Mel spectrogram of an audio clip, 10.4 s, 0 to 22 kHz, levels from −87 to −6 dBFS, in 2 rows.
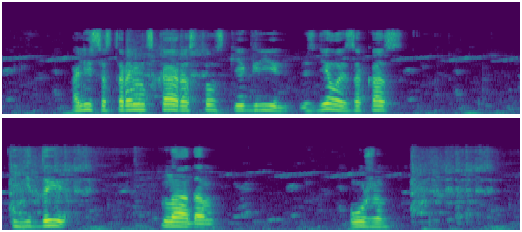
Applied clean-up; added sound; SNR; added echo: classical method log-MMSE.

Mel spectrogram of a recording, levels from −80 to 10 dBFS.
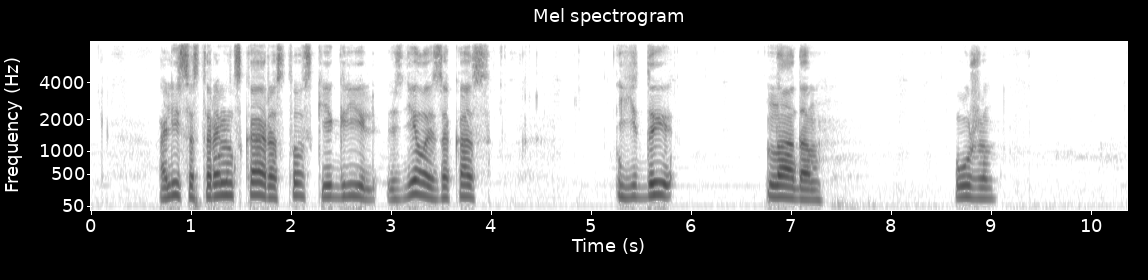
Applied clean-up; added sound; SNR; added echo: none; none; none; none.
